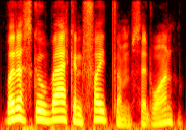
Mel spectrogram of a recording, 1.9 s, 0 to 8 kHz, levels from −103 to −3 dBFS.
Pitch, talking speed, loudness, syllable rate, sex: 130 Hz, 290 wpm, -21 LUFS, 6.1 syllables/s, male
